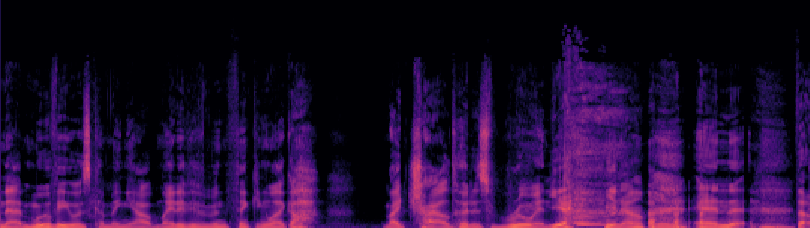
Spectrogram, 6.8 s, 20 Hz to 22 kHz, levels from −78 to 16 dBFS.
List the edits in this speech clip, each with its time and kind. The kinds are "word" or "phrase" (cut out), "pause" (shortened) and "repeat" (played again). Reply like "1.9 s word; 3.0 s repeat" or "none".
none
